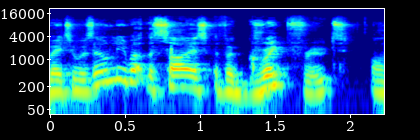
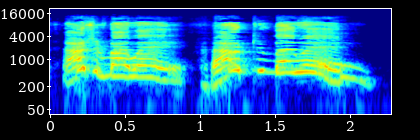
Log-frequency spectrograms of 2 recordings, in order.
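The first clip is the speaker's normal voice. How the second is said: put-on high, loud old-lady shriek; shouting; 6 dB louder than usual. Grandma Georgina crashing about, shrieking at everyone. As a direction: barrel through yelling.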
